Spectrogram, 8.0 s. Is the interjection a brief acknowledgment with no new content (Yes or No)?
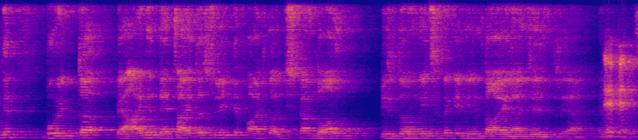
No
